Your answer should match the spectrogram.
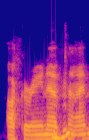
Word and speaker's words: Ocarina of Time: Did I say that right? – Ocarina of Time, yeah.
